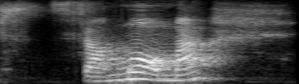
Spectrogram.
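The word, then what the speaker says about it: psamoma: Esto es lo que se llaman cuerpos de samoma, se escribe con P, samoma, y que son muy característicos del carcinoma seroso papilar.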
